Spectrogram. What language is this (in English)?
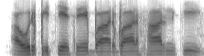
Hindi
